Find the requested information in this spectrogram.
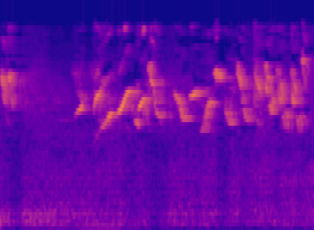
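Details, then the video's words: Coleiro baiano, a yellow-bellied seedeater, in excited song: after a brief high note, a continuous run of quick rising and falling whistled chips for about three seconds. "Coleiro Baiano Alucinado"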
